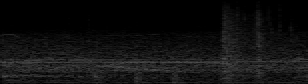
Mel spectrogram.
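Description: Faint crowd noise from a televised sports broadcast, with a short crinkly rustle of a chip bag near the end.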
